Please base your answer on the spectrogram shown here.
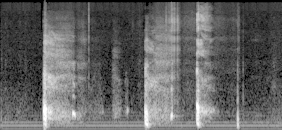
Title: shoutout [ignore me coughfinig I have a bad cough]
